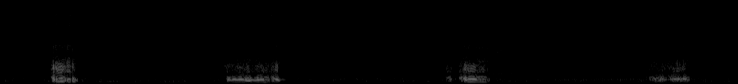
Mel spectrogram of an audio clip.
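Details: Sleeping Yorkshire terrier, eyes sometimes half open: four short, snuffly, rumbling snores about two seconds apart, roughly 30 a minute, with quiet pauses between; snoring.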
